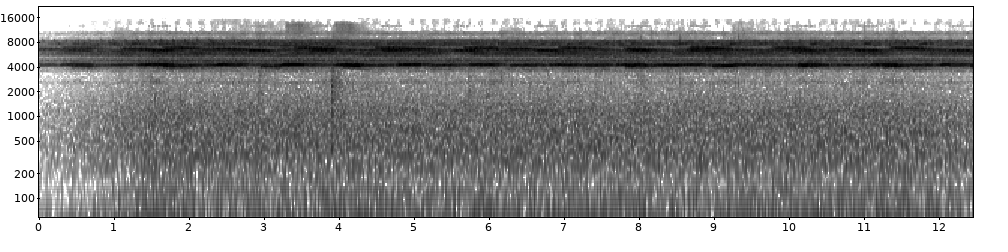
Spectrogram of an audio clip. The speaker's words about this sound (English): Wow, that's pretty quiet by comparison. Yeah, you've lost the birds, you've lost the mammals, really you just have the background insects. I mean, it's just a night and day difference.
